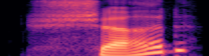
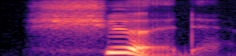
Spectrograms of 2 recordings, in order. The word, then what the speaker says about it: should: That is true, but the L is silent. We don't say it. Really? So it sounds like should? Yes, should, like would or could.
